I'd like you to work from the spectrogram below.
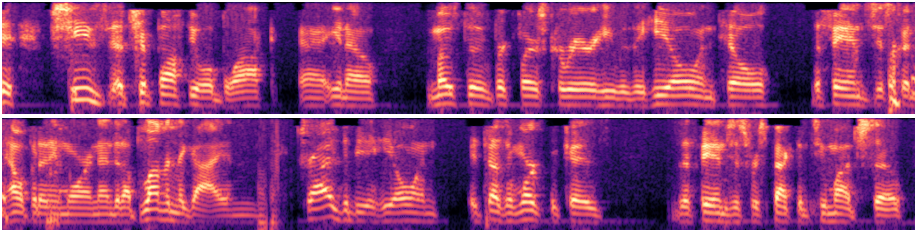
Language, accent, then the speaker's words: English; Pittsburgh, Pennsylvania, United States; I'm from Pittsburgh.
